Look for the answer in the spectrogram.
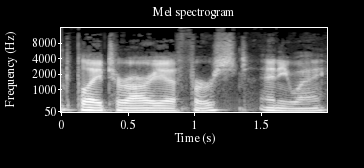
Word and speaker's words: Terraria: You can pronounce that however you can roll the R. Terraria.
